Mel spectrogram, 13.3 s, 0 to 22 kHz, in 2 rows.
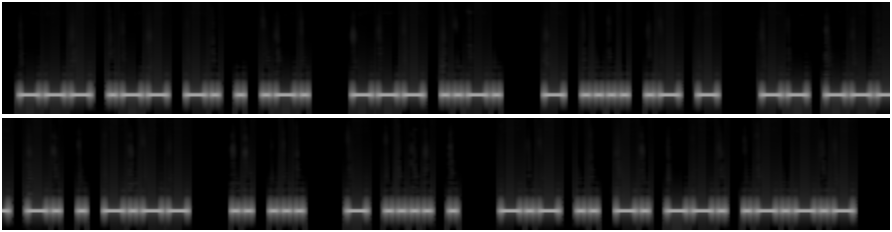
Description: Morse code, heard as a keyed tone, about 25 wpm, 700 Hz. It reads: OWNER OF THAT MONEY IS THE KING.
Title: Sentences from Top 1600 Words 25wpm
